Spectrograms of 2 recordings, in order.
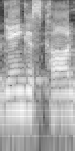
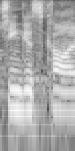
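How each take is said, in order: First: The name begins with a soft j sound. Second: The name begins with a ch sound. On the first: This is the usual Western form of the name. "Most commonly in the West, we call him Genghis Khan" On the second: This is another common way to say the name. "as he's often pronounced as well"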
